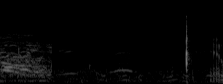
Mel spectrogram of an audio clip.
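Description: Faint murmur of voices from the crowd, then, just before the end, a single sharp crack of a metal bat hitting a pitched baseball.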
